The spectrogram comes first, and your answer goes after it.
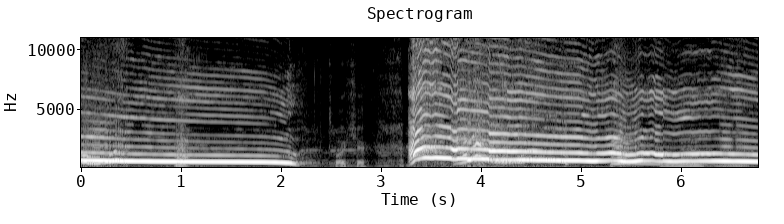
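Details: Rex, a pet dog, howls along with its owner, who is teaching him to howl. Long, steady tones slide gently downward and end in a falling drop, then a short pause before another drawn-out howl overlapping a second voice.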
